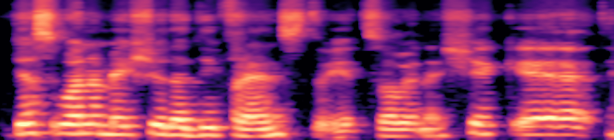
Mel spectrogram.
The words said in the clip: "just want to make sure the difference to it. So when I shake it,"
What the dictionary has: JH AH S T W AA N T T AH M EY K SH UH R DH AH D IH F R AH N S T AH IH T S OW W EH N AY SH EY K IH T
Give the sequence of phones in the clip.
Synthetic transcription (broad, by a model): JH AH S T W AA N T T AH M EY K SH UH R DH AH D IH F R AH N S T AH IH T S OW W EH N AY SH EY K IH T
